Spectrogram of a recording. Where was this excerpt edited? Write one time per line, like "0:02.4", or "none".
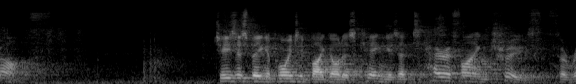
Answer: none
